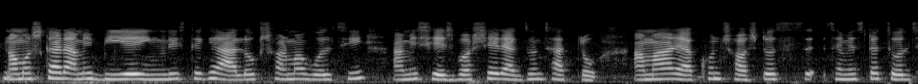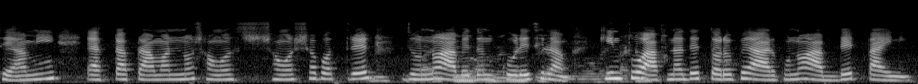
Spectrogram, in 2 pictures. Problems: constant background noise, background conversations at intervals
